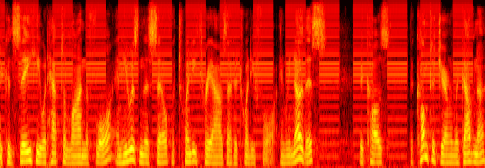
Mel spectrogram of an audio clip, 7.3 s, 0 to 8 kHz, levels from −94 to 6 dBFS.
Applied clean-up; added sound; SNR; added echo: none; Alarm; 15 dB; none.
